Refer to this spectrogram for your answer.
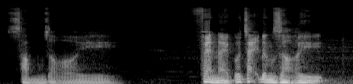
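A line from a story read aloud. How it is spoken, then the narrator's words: Muttering. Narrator (Vietnamese): Mặc lẩm bẩm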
